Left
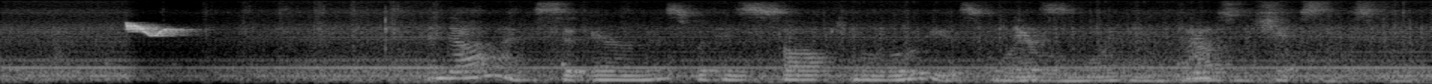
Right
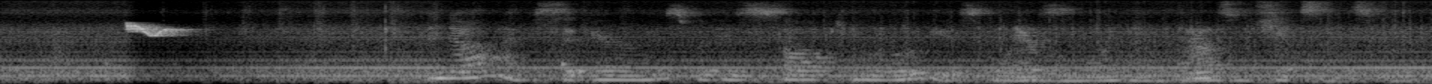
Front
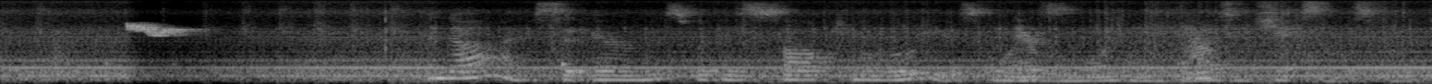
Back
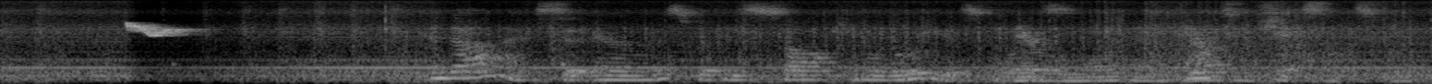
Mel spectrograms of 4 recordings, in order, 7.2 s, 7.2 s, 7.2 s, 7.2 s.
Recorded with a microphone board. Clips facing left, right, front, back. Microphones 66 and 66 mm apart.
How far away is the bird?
About 1.9 m.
